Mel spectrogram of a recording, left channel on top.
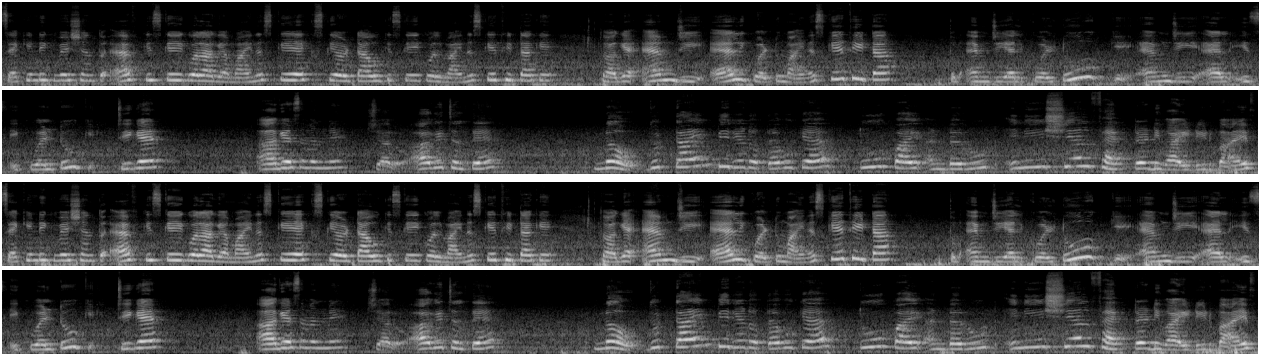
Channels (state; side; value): normal; both; correlation 0.84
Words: इक्वेशन। तो एफ किसके इक्वल आ गया, माइनस के एक्स के, और टाउ किसके इक्वल, माइनस के थीटा के, तो आ गया M ji L equal to minus K theta, तो M ji L equal to K, M ji L is equal to K, ठीक है, आ गया समझ में। चलो आगे चलते हैं। नो जो टाइम पीरियड होता है वो क्या है, 2 pi under root initial factor divided by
